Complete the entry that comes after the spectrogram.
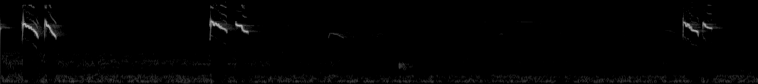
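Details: Mountain white-eye from Merapi singing in 'ngalas' forest style, used to coax other white-eyes into song: three brief bursts of paired high, downward-swooping notes, about two and then four seconds apart.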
